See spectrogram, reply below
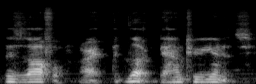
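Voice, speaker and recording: Male algebra teacher, slightly low husky voice, steady step-by-step explainer. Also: fairly quick, rough recording. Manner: talks through problems step by step, asking questions aloud. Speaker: math teacher. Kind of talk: recorded algebra lesson.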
